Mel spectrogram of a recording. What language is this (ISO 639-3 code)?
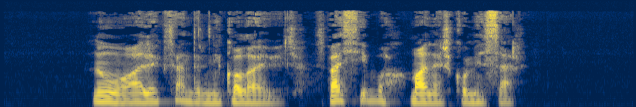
chm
